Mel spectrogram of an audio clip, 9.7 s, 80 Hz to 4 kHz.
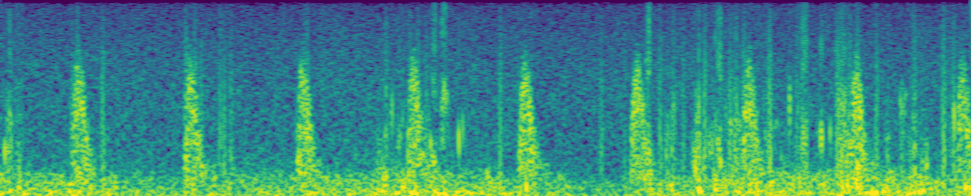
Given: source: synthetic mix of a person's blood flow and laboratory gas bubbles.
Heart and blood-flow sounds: Doppler ultrasound of blood flow; subclavian vein
0.01-0.24 s: bubbles
3.76-4.16 s: bubbles
4.28-4.50 s: bubbles
4.54-4.66 s: bubbles
5.16-5.31 s: bubbles
6.42-6.54 s: bubbles
6.63-6.77 s: bubbles
6.90-8.11 s: bubbles
8.16-8.64 s: bubbles
8.85-8.92 s: bubbles
8.99-9.29 s: bubbles
9.34-9.38 s: bubbles
9.46-9.57 s: bubbles
9.64-9.72 s: bubbles
From the record:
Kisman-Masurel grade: 332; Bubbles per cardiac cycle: rolling drumbeat, 9 or more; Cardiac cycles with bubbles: 50 to 99%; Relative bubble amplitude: moderate (0.250 to 0.450); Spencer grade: 3 (all of the cardiac periods contain showers or single bubble signals, but not dominating or overriding the cardiac motion signals); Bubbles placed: anywhere in the cardiac cycle

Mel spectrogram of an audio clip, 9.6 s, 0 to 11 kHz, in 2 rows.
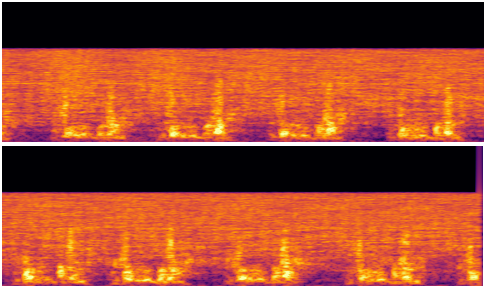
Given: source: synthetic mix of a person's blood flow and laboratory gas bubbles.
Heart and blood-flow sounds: Doppler ultrasound of blood flow; precordium
2.17-2.29 s: bubbles
From the record:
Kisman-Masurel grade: 113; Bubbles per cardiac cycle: 1 to 2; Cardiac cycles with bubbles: 1 to 10%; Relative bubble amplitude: loud (0.450 to 0.775); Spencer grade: 1 (occasional bubble signal discernible with the cardiac motion signal, with majority of cardiac periods free of bubbles); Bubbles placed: anywhere in the cardiac cycle

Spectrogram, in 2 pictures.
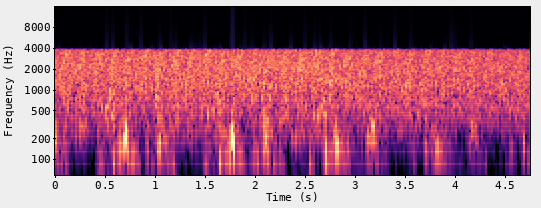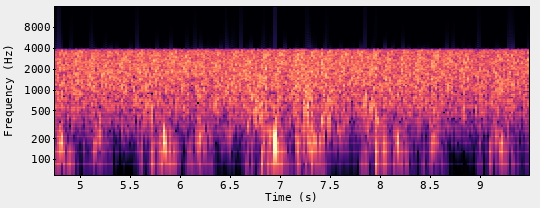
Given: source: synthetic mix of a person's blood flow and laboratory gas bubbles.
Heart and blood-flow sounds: Doppler ultrasound of blood flow; precordium
7.06-7.54 s: bubbles
From the record:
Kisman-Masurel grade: 111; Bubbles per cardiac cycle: 1 to 2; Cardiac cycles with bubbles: 1 to 10%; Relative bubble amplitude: barely perceptible (0.100 to 0.250); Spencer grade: 1 (occasional bubble signal discernible with the cardiac motion signal, with majority of cardiac periods free of bubbles); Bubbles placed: only in the low amplitude regions of the cardiac cycle

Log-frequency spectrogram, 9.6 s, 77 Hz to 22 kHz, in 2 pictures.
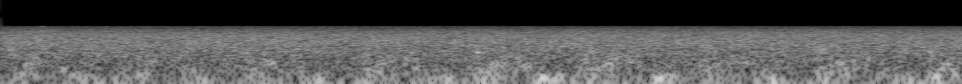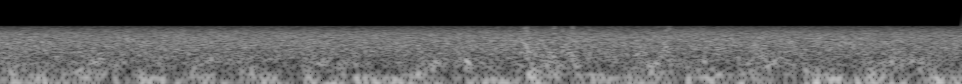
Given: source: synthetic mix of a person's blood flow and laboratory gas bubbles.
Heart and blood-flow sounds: Doppler ultrasound of blood flow; precordium
0.00-0.03 s: bubbles
0.15-0.37 s: bubbles
4.06-4.14 s: bubbles
4.17-4.52 s: bubbles
4.67-5.02 s: bubbles
7.39-7.85 s: bubbles
7.89-8.22 s: bubbles
8.29-8.38 s: bubbles
8.47-8.69 s: bubbles
From the record:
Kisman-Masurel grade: 222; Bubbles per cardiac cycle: several, 3 to 8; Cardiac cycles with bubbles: 10 to 50%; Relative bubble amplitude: moderate (0.250 to 0.450); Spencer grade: 2 (many but less than half of the cardiac periods contain bubble signals, singularly or in groups); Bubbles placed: anywhere in the cardiac cycle

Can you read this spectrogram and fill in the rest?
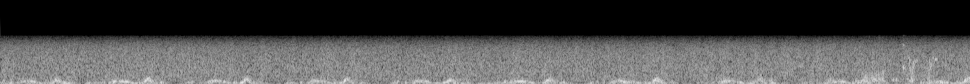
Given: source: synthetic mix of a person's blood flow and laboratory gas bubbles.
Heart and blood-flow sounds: Doppler ultrasound of blood flow; precordium
8.53-8.87 s: bubbles
8.91-9.41 s: bubbles
From the record:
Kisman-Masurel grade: 223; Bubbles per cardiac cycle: several, 3 to 8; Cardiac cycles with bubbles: 10 to 50%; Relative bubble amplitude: loud (0.450 to 0.775); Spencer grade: 2 (many but less than half of the cardiac periods contain bubble signals, singularly or in groups); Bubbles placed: anywhere in the cardiac cycle

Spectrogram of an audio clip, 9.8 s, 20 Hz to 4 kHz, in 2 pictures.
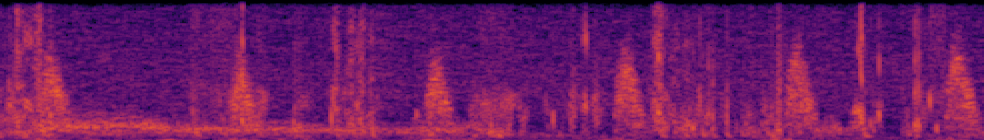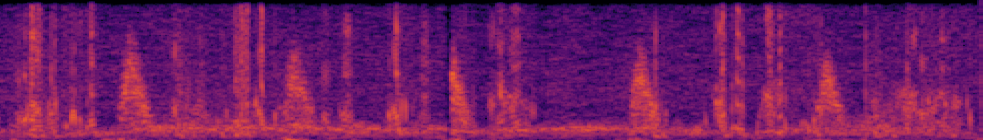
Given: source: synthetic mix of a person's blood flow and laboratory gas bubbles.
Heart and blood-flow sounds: Doppler ultrasound of blood flow; subclavian vein
0.00-0.32 s: bubbles
0.95-1.36 s: bubbles
1.46-1.60 s: bubbles
1.64-1.94 s: bubbles
2.08-2.28 s: bubbles
2.35-2.67 s: bubbles
2.73-3.06 s: bubbles
3.27-4.06 s: bubbles
4.08-4.21 s: bubbles
4.25-4.45 s: bubbles
4.51-4.74 s: bubbles
5.00-5.46 s: bubbles
5.76-6.34 s: bubbles
6.53-6.73 s: bubbles
6.84-7.09 s: bubbles
7.21-7.33 s: bubbles
7.37-7.62 s: bubbles
8.15-8.30 s: bubbles
8.43-9.09 s: bubbles
9.26-9.82 s: bubbles
From the record:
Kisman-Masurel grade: 342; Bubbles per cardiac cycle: rolling drumbeat, 9 or more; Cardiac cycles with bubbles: 100%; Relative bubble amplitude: moderate (0.250 to 0.450); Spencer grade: 3 (all of the cardiac periods contain showers or single bubble signals, but not dominating or overriding the cardiac motion signals); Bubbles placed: anywhere in the cardiac cycle

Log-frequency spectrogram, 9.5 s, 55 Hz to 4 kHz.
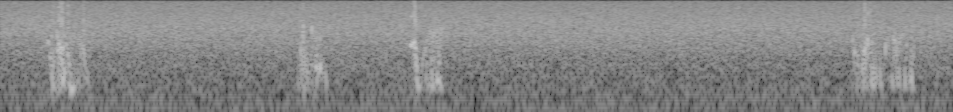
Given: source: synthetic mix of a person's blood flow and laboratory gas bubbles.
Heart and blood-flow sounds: Doppler ultrasound of blood flow; subclavian vein
0.45-0.92 s: bubbles
2.98-3.29 s: bubbles
4.07-4.49 s: bubbles
8.50-9.18 s: bubbles
From the record:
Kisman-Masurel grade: 223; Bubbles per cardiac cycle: several, 3 to 8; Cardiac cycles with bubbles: 10 to 50%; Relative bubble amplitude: loud (0.450 to 0.775); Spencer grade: 2 (many but less than half of the cardiac periods contain bubble signals, singularly or in groups); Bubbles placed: anywhere in the cardiac cycle

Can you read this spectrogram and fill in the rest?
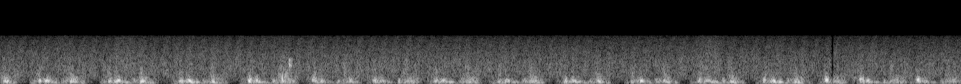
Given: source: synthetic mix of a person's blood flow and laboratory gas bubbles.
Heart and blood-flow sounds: Doppler ultrasound of blood flow; precordium
2.79-2.99 s: bubbles
From the record:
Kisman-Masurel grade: 113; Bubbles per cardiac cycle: 1 to 2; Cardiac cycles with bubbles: 1 to 10%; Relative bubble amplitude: loud (0.450 to 0.775); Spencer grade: 1 (occasional bubble signal discernible with the cardiac motion signal, with majority of cardiac periods free of bubbles); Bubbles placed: anywhere in the cardiac cycle

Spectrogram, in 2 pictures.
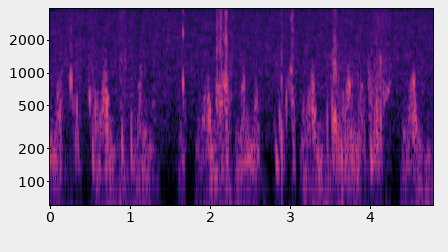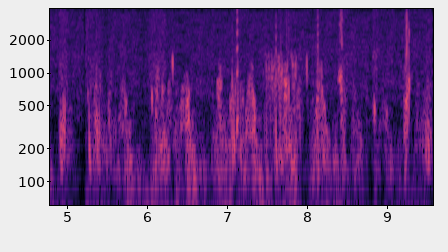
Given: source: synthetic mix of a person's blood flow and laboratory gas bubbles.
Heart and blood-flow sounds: Doppler ultrasound of blood flow; precordium
0.10-0.18 s: bubbles
0.23-0.41 s: bubbles
0.47-0.62 s: bubbles
0.87-0.97 s: bubbles
1.01-1.08 s: bubbles
1.65-1.72 s: bubbles
2.07-2.31 s: bubbles
2.58-2.66 s: bubbles
2.81-3.10 s: bubbles
3.45-4.29 s: bubbles
4.90-5.03 s: bubbles
5.24-5.59 s: bubbles
6.04-6.26 s: bubbles
6.29-6.38 s: bubbles
7.05-7.24 s: bubbles
7.46-7.96 s: bubbles
7.99-8.05 s: bubbles
8.07-8.21 s: bubbles
8.39-8.53 s: bubbles
8.82-8.91 s: bubbles
9.20-9.34 s: bubbles
9.46-9.59 s: bubbles
From the record:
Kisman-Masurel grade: 242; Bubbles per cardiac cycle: several, 3 to 8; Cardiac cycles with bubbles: 100%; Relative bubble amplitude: moderate (0.250 to 0.450); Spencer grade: 3 (all of the cardiac periods contain showers or single bubble signals, but not dominating or overriding the cardiac motion signals); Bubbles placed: only in the low amplitude regions of the cardiac cycle

